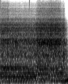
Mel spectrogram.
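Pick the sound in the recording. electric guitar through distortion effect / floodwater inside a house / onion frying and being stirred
electric guitar through distortion effect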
